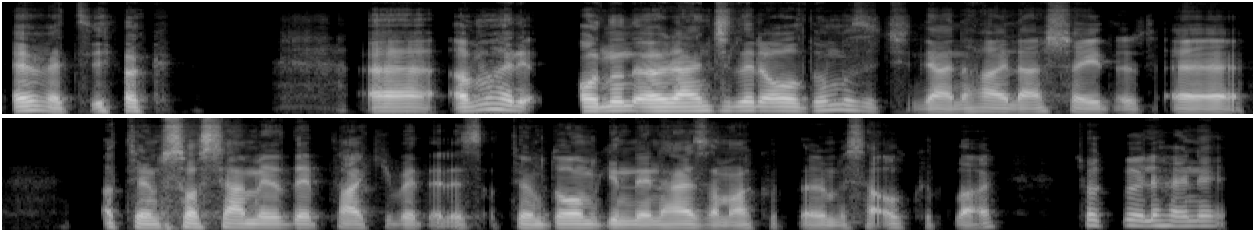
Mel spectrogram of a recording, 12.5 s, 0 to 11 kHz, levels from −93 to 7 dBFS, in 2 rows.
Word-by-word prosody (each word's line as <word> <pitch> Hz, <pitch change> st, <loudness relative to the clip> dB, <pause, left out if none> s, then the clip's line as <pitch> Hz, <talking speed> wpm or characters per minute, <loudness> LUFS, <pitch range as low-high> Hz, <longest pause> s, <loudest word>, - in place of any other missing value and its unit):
Evet, 125 Hz, 0 st, +2 dB, 0.2 s
yok. -, -, +3 dB, 1.1 s
Eee, 110 Hz, 0 st, +3 dB
ama, 145 Hz, +9 st, +2 dB
hani, 140 Hz, -4 st, +2 dB, 0.2 s
onun 115 Hz, +3 st, +6 dB
öğrencileri 120 Hz, +2 st, +6 dB
olduğumuz 125 Hz, +3 st, +1 dB
için, 105 Hz, -, -16 dB
yani, 90 Hz, 0 st, 0 dB
hâlâ 95 Hz, -2 st, -1 dB
şeydir, 95 Hz, -5 st, -5 dB
eee, 90 Hz, -1 st, +2 dB, 0.6 s
atıyorum, 95 Hz, -1 st, -1 dB
sosyal 105 Hz, +3 st, +3 dB
medyada 100 Hz, -1 st, 0 dB
hep 100 Hz, -, -4 dB
takip -, -, -3 dB
ederiz, -, -, -7 dB
atıyorum, 95 Hz, -2 st, -3 dB
doğum 100 Hz, -1 st, +3 dB
günlerini 95 Hz, -2 st, -1 dB
her 95 Hz, 0 st, +3 dB
zaman 85 Hz, -1 st, -3 dB
kutlarım, 85 Hz, +1 st, -8 dB
mesela 85 Hz, 0 st, -7 dB
o -, -, -5 dB
kutlar. -, -, -8 dB, 0.4 s
Çok 160 Hz, 0 st, -8 dB
böyle, 150 Hz, -1 st, -3 dB
hani, 145 Hz, -1 st, -6 dB
105 Hz, 150 wpm, -23 LUFS, 95-120 Hz, 1.1 s, onun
